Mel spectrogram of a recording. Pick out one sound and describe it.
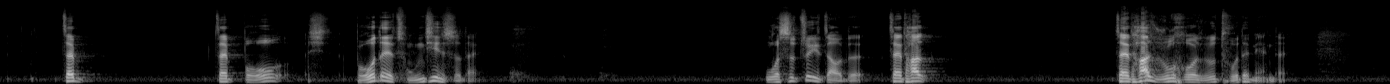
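A middle-aged man speaks calmly into a microphone, in pauses.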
